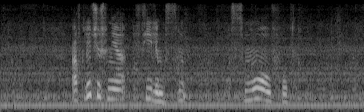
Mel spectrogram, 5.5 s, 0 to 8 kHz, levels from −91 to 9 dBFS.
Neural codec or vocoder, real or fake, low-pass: none; real; 7.2 kHz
